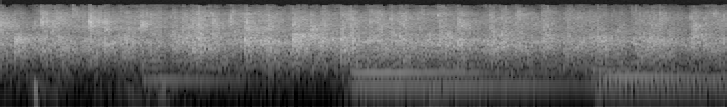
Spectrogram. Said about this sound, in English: Can you just give him a round of applause?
